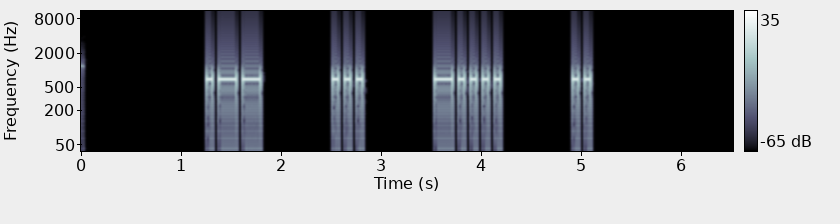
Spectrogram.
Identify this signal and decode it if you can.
Morse code, heard as a keyed tone, about 20 wpm, spaced as for 9 wpm, 700 Hz. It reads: WS6I
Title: USA Call Signs - 4 Characters - 4x Character Spacing - 20wpm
